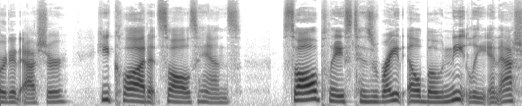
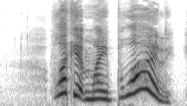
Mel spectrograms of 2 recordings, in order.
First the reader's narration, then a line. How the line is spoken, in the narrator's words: he shouted happily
